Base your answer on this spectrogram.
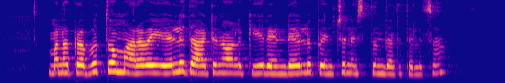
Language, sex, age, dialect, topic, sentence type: Telugu, female, 18-24, Utterandhra, banking, statement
